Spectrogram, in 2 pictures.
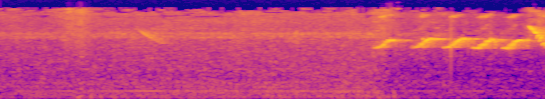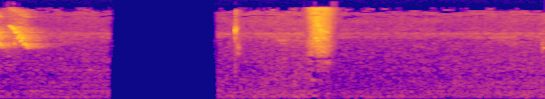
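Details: Captive double-collared seedeater song played to warm up and stimulate other captive birds: after background hiss, a fast run of repeated buzzy, rising notes, with a few sharp clicks before and after a short silence.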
